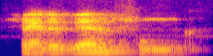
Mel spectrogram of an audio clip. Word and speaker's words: Verwerfung: La forclusión es Verwerfung, porque la W se pronuncia como una V. Verwerfung.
